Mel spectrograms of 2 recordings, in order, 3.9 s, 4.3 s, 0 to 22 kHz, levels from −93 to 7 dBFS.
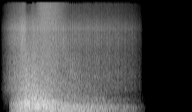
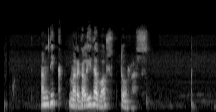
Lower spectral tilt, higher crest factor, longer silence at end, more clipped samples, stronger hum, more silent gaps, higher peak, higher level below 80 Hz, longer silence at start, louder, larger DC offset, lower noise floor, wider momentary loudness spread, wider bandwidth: second, -4 dB/octave vs -5.5 dB/octave; about the same, 20 dB vs 22 dB; about the same, 1.3 s vs 1.4 s; neither; neither; neither; first, -2 dBFS vs -8 dBFS; first, -32 dBFS vs -82 dBFS; second, 0.1 s vs 0.8 s; first, -16 LUFS vs -26 LUFS; neither; second, -42 dBFS vs -72 dBFS; first, 21 LU vs 17 LU; first, 19.5 kHz vs 8.8 kHz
